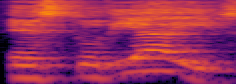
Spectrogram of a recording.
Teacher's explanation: se tilda porque es una palabra aguda terminada en ese y la fuerza de voz le lleva a la vocal abierta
